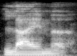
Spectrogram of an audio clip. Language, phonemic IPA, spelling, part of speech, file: German, /ˈlaɪ̯mə/, Leime, noun, De-Leime.ogg
- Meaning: 1. nominative plural of Leim 2. accusative plural of Leim 3. genitive plural of Leim 4. dative singular of Leim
